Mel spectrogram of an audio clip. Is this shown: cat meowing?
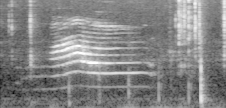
yes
